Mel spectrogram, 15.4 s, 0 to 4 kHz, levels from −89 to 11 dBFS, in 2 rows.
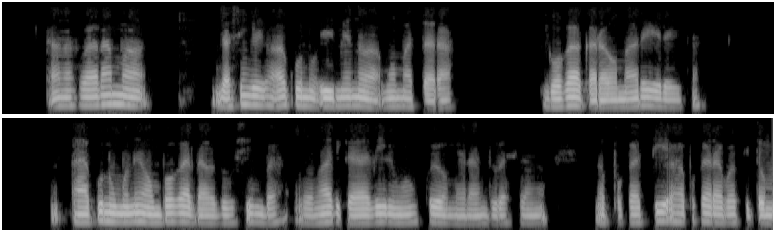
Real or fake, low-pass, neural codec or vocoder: real; 3.6 kHz; none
